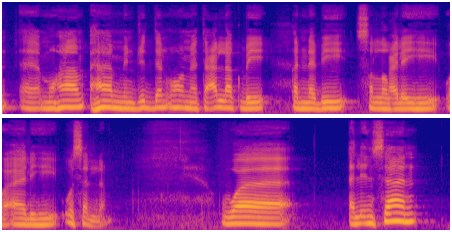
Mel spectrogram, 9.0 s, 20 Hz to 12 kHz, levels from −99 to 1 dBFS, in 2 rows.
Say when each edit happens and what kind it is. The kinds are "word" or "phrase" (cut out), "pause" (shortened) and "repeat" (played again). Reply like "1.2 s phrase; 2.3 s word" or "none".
2.9 s word; 3.9 s word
